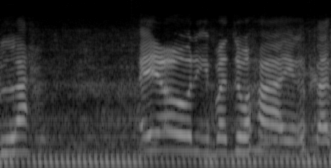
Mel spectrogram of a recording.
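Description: Motorcycle engine running steadily as the bike rides along, a low even drone, with a woman's voice over it at the start and again from about a second in.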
